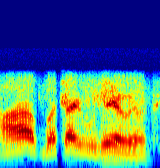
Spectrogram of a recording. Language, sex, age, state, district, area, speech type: Gujarati, male, 18-30, Gujarat, Junagadh, urban, conversation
